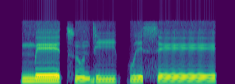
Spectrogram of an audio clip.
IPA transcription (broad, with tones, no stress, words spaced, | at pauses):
meː˦t͡sũ˨diː˦kʷi˦ seː˦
